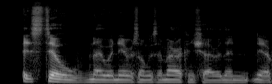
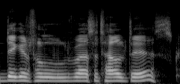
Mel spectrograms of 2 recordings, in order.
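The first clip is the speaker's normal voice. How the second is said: higher, louder goofy announcement; silly put-on voice; 5 semitones higher, 5 dB louder than usual. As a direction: intone it daftly for no reason. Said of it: "no idea why I did".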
